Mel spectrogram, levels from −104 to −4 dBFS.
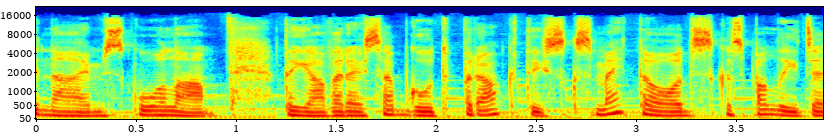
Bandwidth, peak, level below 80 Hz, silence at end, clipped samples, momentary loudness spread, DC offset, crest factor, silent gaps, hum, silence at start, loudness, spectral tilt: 17 kHz; 0 dBFS; -38 dBFS; 0 s; under 0.1%; 5 LU; under 0.1%; 14 dB; none; none; 0 s; -13 LUFS; -3.5 dB/octave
